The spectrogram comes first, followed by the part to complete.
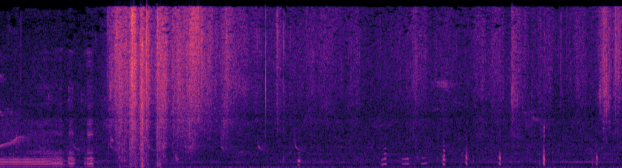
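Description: A bird calling: one drawn-out call in the first second, a short burst of noise between about one and two seconds in, then a scattering of short, sharp calls.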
